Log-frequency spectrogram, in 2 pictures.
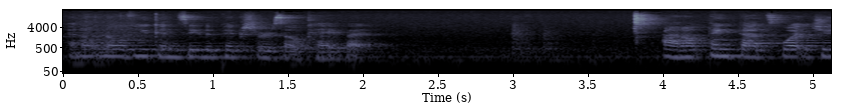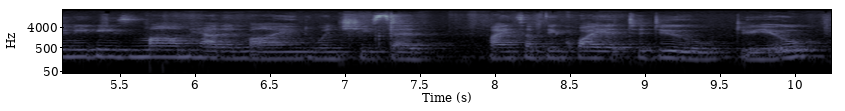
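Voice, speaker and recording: A woman's voice: medium pitch, steady tone, moderate pace, gravelly. A woman talking casually to children as a principal hosting a read-aloud. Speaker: school principal reading aloud. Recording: roomy echo with faint background noise.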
